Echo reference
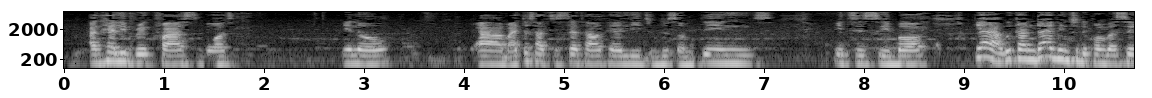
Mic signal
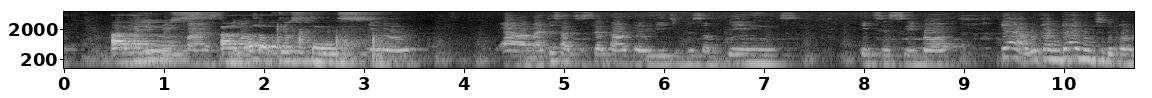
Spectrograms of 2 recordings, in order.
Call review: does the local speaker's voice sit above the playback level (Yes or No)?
Yes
